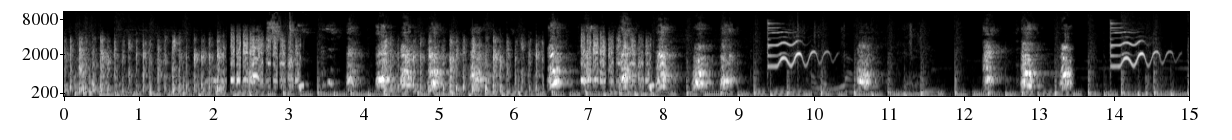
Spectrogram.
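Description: Background music with a dog barking repeatedly over it, and a wavering, warbling sound effect about two-thirds of the way in.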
